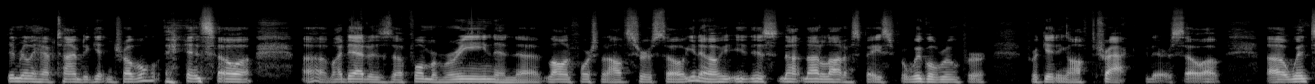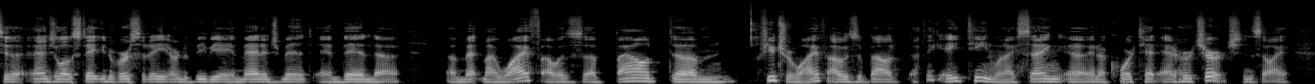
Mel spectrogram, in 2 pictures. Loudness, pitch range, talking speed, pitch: -27 LUFS, 115-130 Hz, 200 wpm, 120 Hz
